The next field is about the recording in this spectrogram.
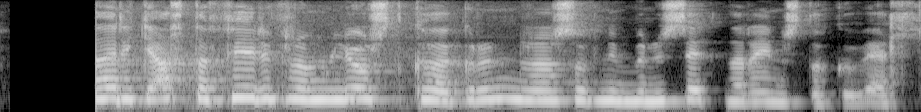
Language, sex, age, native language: Icelandic, female, 50-59, Icelandic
